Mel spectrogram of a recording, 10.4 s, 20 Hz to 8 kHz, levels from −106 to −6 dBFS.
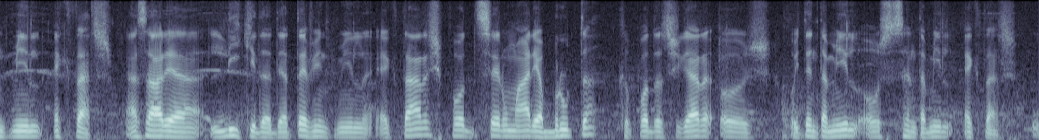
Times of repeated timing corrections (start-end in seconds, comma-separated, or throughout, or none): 0.14-10.24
